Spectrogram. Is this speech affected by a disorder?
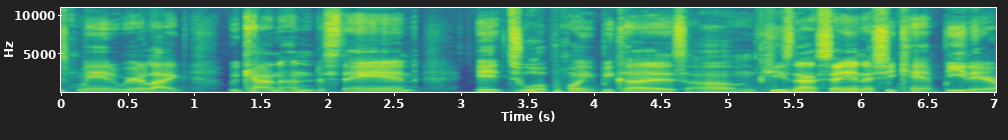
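No.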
